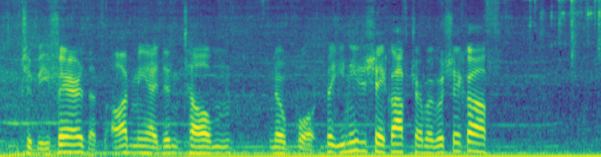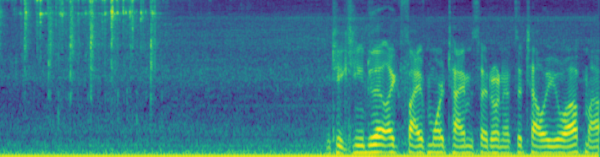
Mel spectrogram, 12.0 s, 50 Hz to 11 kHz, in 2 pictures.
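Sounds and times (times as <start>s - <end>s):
steady low hum: 0.0s - 12.0s
collar tags jingling: 5.2s - 7.8s
dog shaking water off coat: 5.3s - 7.8s.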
